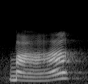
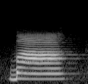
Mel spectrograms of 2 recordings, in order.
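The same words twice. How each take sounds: First: The pitch rises from low to high. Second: The pitch stays level in the middle.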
